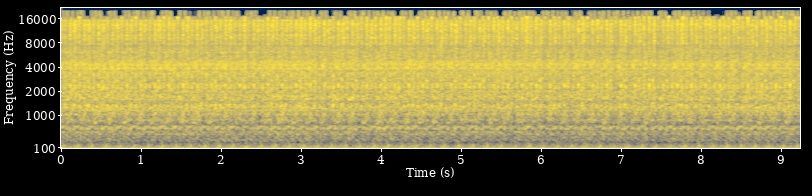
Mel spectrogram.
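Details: 7.3 diesel fitted with brand new injectors, #5 fails the contribution test; diesel clatter at idle with a faint uneven beat about twice a second, a slight rough idle from the weak cylinder 5 contribution.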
